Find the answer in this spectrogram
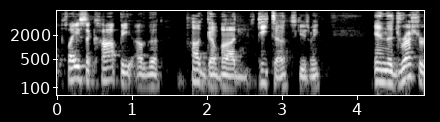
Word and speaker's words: Bhagavad Gita: the third is the the H is silent bhagavad-gita pronounce that right and the Gita's are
